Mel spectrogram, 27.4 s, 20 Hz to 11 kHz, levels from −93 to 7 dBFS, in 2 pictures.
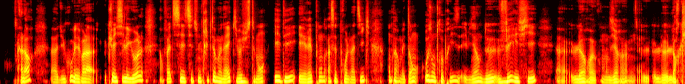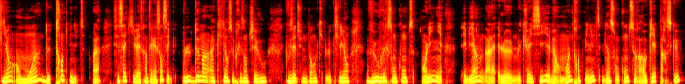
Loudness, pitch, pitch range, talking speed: -16 LUFS, 135 Hz, 120-150 Hz, 205 wpm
